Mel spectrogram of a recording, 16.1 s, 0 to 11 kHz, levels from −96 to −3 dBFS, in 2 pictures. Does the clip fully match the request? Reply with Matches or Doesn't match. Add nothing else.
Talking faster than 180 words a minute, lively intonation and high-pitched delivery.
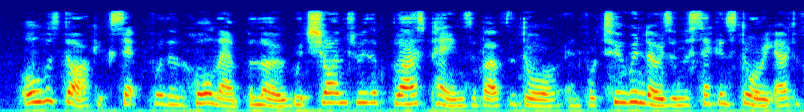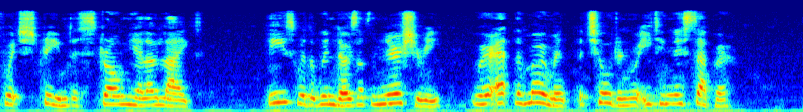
Doesn't match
